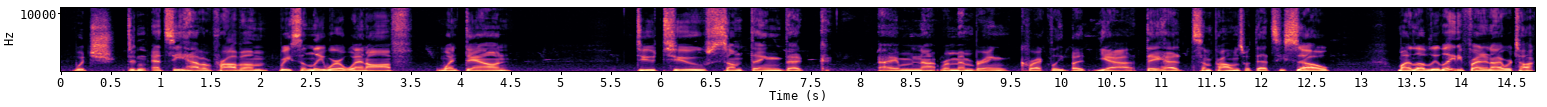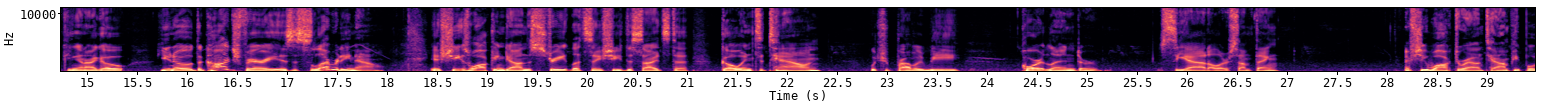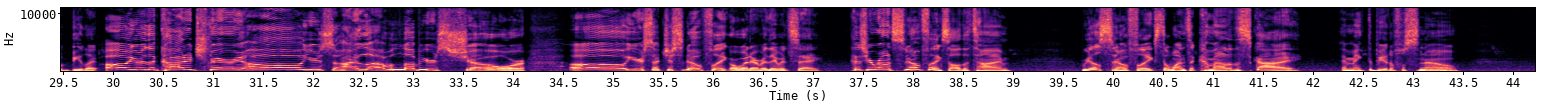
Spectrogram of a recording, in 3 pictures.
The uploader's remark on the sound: podcasts live from Cafe Anyway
